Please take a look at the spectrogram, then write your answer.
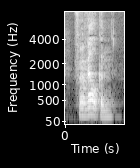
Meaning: to wither, wilt
- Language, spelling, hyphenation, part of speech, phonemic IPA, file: Dutch, verwelken, ver‧wel‧ken, verb, /vərˈʋɛlkə(n)/, Nl-verwelken.ogg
